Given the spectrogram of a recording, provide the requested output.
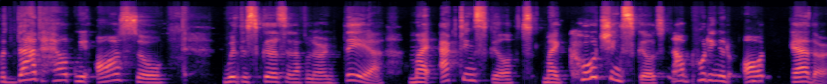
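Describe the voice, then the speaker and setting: She speaks at a fairly slow pace in a fairly high voice, her pitch swinging very widely. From Germany (Hamburg). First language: German. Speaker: communication coach and actor. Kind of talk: casual interview. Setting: live stream.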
